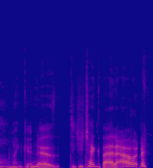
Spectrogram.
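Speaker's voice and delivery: hushed half-whisper, under the breath. Voicing a character half-whispering to Hot Jackie about a butt: half-whispering. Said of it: "She's, like, whispering to Hot Jackie".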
